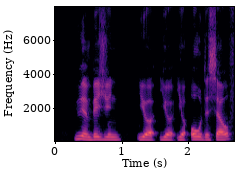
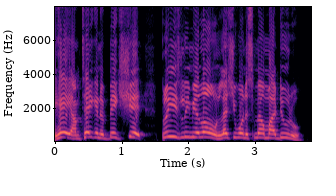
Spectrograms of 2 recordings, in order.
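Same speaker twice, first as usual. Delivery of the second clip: higher, louder jokey call-out; goofy excuse voice; 7 semitones higher, 5 dB louder than usual. Pretend. Kid telling the family to leave him alone, goofy call.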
